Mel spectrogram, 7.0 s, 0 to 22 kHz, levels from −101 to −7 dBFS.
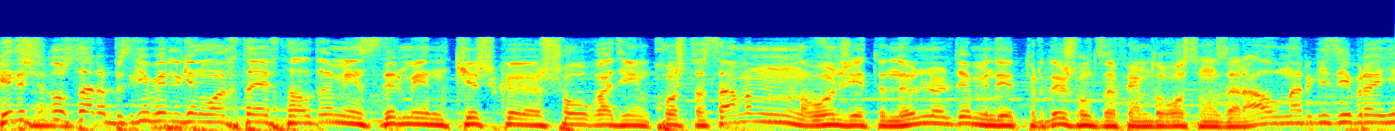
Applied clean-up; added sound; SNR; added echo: none; none; none; none.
